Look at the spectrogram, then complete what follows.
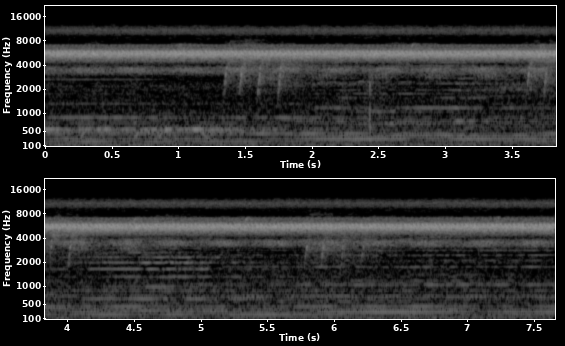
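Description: Faint, steady high-pitched chorus of crickets, with soft sustained music notes underneath.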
